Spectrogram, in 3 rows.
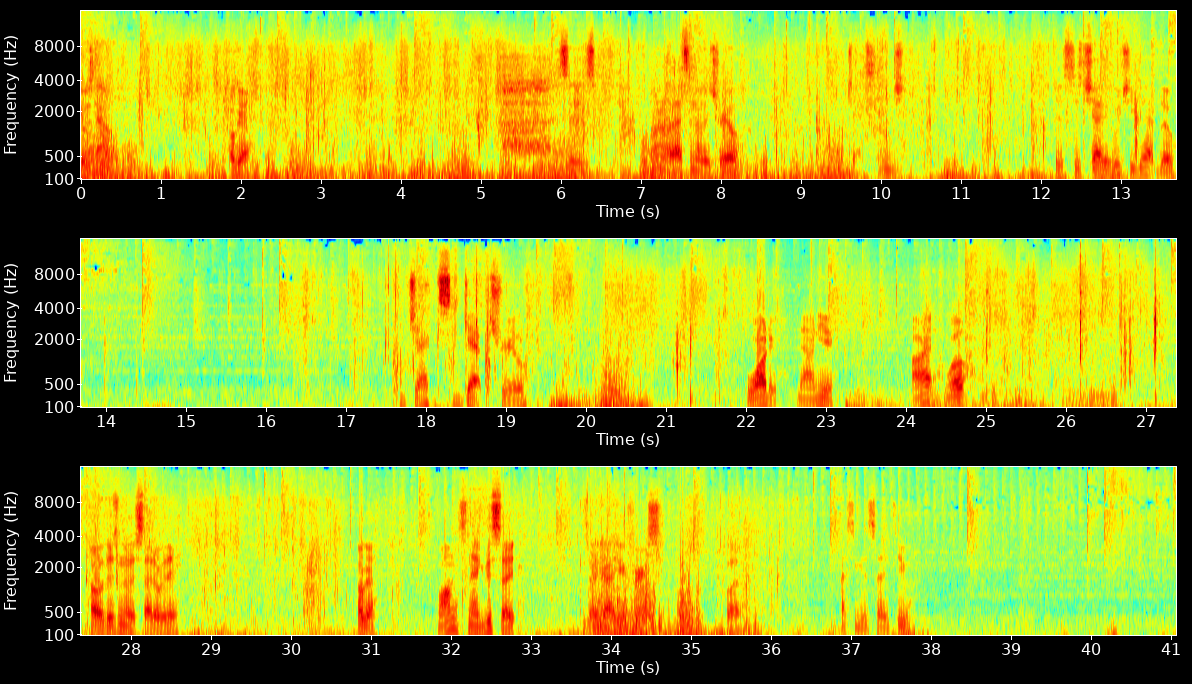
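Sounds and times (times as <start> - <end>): wind rumble on microphone: 0.0 - 13.8, 17.0 - 41.0
footsteps on dry dirt and leaves: 0.0 - 41.0
trekking pole taps: 26.1 - 27.6.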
